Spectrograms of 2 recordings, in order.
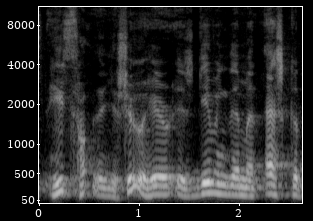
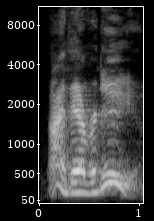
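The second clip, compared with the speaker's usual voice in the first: stern rejection; 8 dB louder than usual. Acted. Voicing Christ rejecting.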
